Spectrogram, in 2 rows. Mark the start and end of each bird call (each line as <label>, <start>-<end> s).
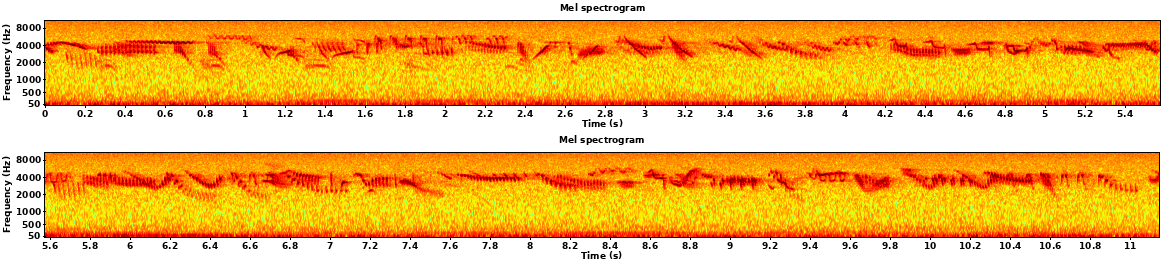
Eurasian Skylark (Alauda arvensis), 0.0-11.1 s
Erckel's Francolin (Pternistis erckelii), 0.7-0.9 s
Erckel's Francolin (Pternistis erckelii), 1.2-1.4 s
